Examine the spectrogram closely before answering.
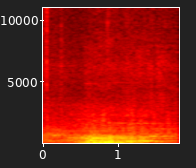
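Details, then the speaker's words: Ford 6.7 Powerstroke (2011–16 F250/F350) with a new Fleece PowerFlow frame-mounted lift pump, key on after wiring. A brief low hum swells and fades as the pump primes, with air moving; normal priming. "Okay, you guys can totally hear that. Oh yeah. Oh yeah. Oh yeah. I'm hearing air moving now."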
